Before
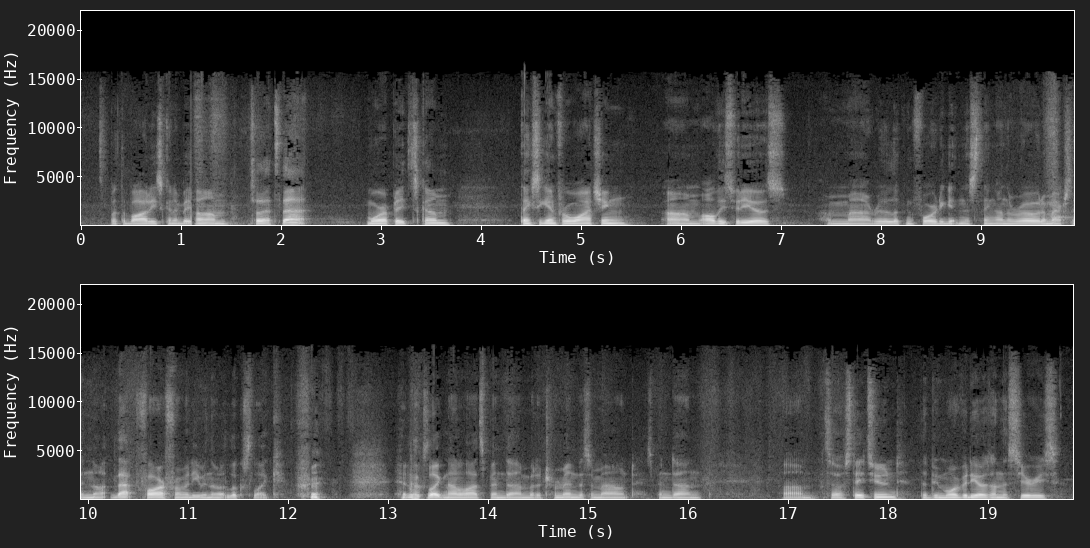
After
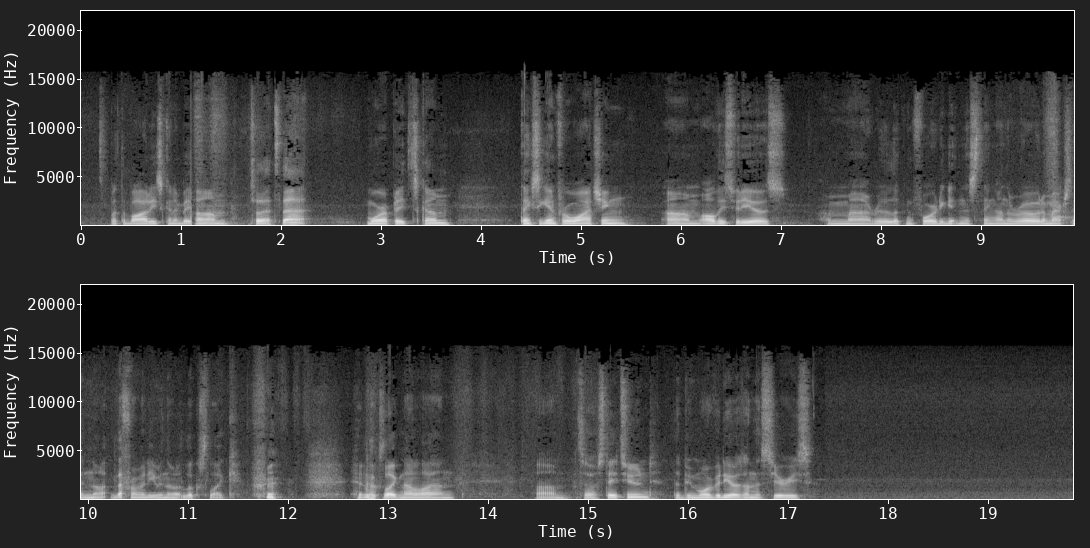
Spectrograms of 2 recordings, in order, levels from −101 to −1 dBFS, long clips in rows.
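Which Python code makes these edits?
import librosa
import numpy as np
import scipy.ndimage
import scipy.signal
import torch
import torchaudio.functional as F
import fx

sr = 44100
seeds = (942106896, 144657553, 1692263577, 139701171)

y = fx.edit(x, sr, fx.cut(start_s=10.33, length_s=0.44),
    fx.cut(start_s=13.86, length_s=2.03), tone=tone)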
